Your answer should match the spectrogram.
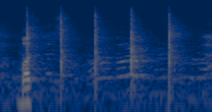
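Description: A run of sharp hand claps, evenly spaced at about three a second, five within two seconds, with a brief spoken word about a quarter second in.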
